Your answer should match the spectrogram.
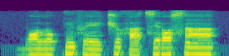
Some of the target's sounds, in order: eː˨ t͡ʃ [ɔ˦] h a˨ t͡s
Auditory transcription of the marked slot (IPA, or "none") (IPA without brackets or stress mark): ʊ˦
